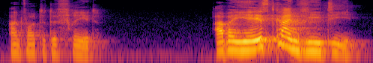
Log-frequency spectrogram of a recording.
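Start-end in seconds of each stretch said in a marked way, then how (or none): 2.1-3.7 loud, stressing kein; loud retort. A narrator's reading. Kriegelstein calling down to the boys, loud and teasing. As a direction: call down, teasing. Man on roof answers.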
